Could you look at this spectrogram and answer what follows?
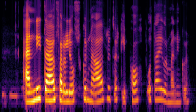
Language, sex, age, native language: Icelandic, female, 20-29, Icelandic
